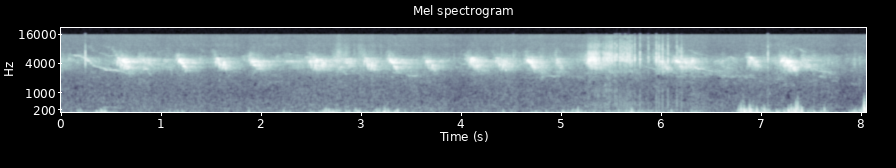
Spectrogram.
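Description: A flock of perched birds chirping: short high calls repeating about twice a second from several birds at once, over a low intermittent rumble.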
